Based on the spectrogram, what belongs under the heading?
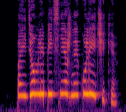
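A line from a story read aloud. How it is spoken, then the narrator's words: Cheerful. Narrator (Russian): весело сказала Лиля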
